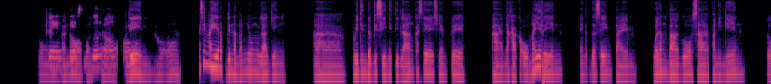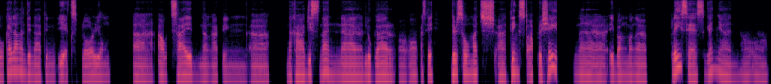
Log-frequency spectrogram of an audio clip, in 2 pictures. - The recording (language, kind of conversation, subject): Filipino, advice, Paano ko mas mabibigyang-halaga ang mga karanasan kaysa sa mga materyal na bagay?
- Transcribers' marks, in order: none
